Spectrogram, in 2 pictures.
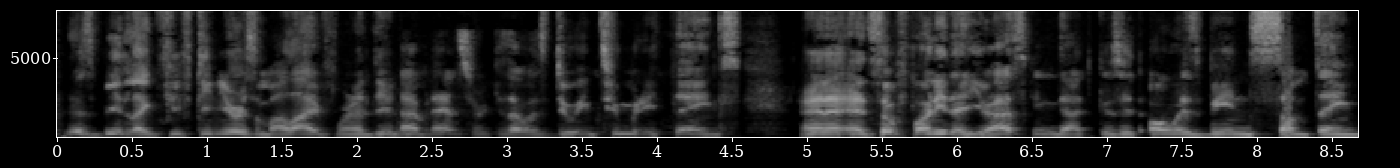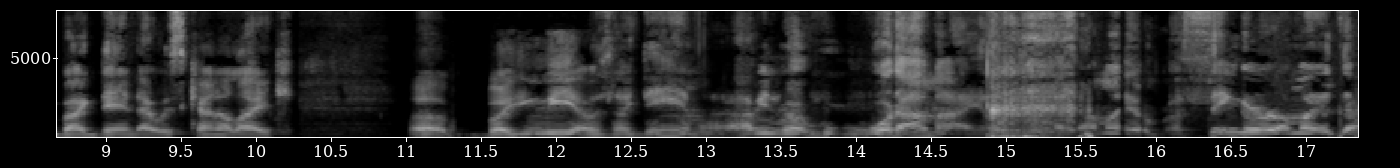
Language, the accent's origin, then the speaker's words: English; Fontainebleau, Île-de-France, France; English is a second language; moved away as an adult; now in United States; I grew up in a small town called Fontainebleau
